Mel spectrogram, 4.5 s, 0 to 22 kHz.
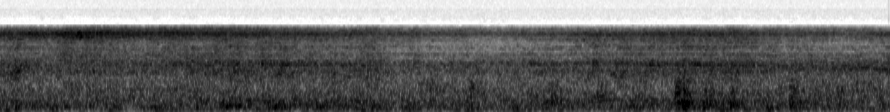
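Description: Class 375 electric multiple unit departing past the platform: a steady rumble of wheels on the rails, with one sharp clack about three and a half seconds in.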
